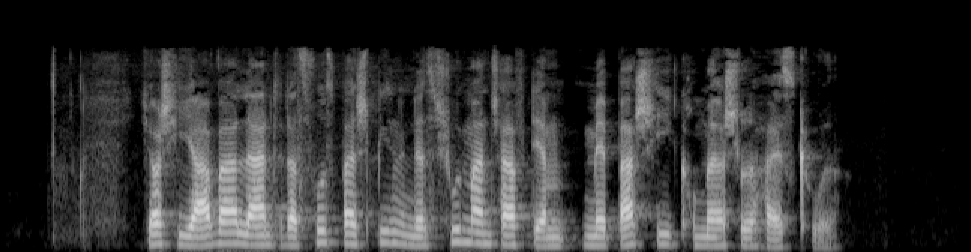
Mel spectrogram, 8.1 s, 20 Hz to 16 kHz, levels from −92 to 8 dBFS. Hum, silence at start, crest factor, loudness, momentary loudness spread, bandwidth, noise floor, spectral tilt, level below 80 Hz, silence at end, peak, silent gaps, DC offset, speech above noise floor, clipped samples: none; 1.25 s; 18 dB; -18 LUFS; 12 LU; 8 kHz; -84 dBFS; -5 dB/octave; -64 dBFS; 1.15 s; -2 dBFS; none; under 0.1%; 66 dB; under 0.1%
